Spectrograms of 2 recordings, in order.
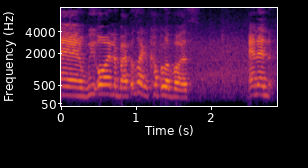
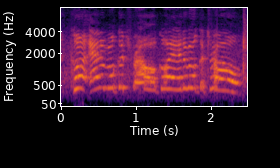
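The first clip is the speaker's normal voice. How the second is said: high, repeated urgent cry; mock frantic plea; 9 semitones higher than usual. Into the news microphone, repeating a hammed-up plea. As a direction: beg over and over for animal control.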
